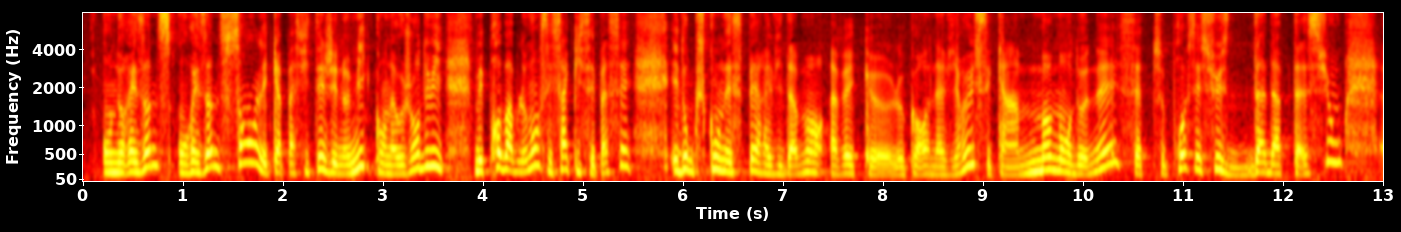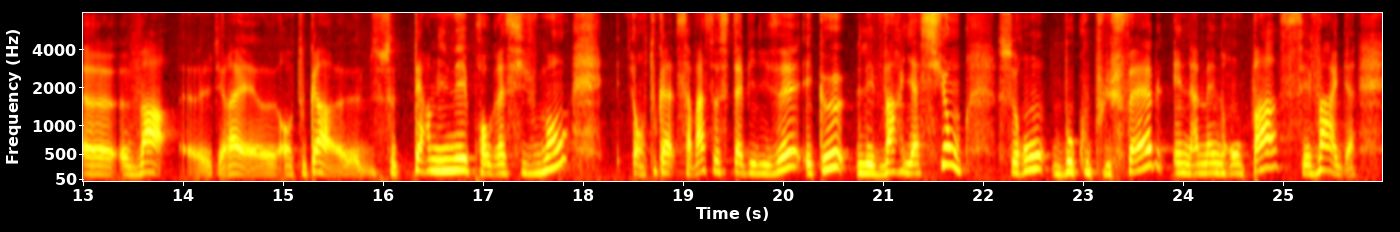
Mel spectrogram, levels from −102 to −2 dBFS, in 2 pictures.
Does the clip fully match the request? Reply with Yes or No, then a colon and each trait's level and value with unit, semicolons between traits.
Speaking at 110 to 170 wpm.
Yes: average, 160 wpm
